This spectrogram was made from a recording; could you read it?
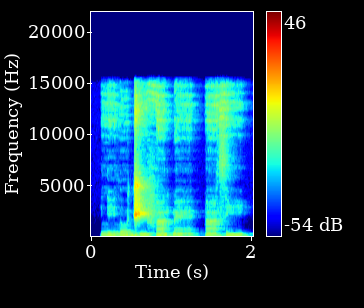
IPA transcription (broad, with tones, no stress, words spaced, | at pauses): li˨lo˨˦ d͡ʒi˦˨ fã˧k͡pɛ̃˨ | ã˧si˦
